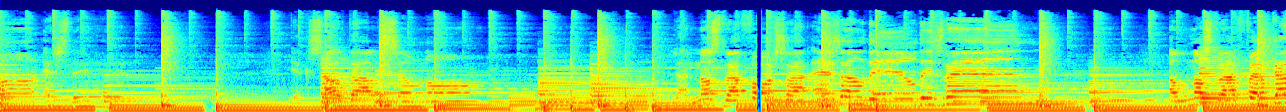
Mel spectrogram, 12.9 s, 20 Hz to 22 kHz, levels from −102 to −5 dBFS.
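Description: The audio has one Bluetooth stall. From 7.56 to 7.61 s the sound cuts out completely. The gap of silence lasts about 52 ms. Then playback resumes abruptly, with no fade in or out. The likely cause is radio interference on the wireless link. Packets were held up, and the headphones' small buffer emptied before they arrived. With nothing left to play, output simply stopped. It restarted once the resent packets got through.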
